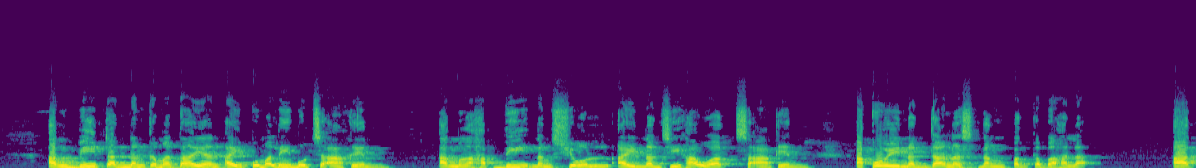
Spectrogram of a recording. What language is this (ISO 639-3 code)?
fil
